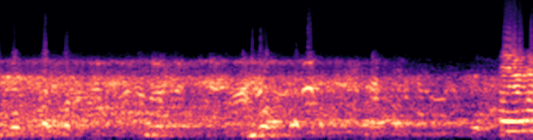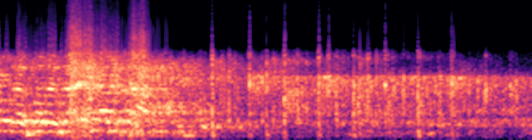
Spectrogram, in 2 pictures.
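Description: A group of young men chat and laugh in a large echoing hall.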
